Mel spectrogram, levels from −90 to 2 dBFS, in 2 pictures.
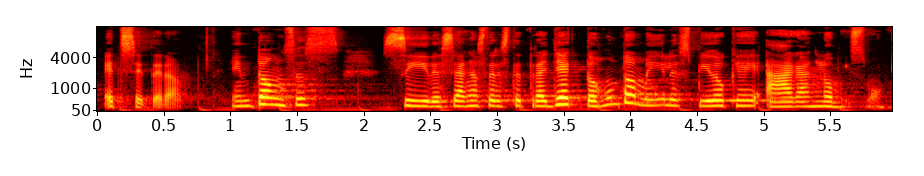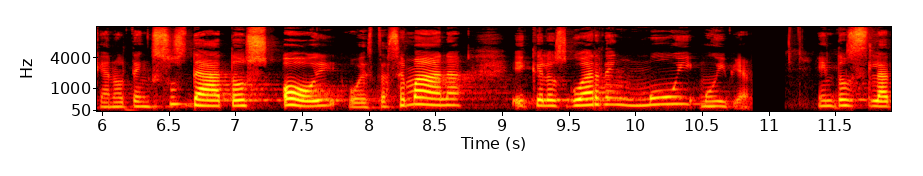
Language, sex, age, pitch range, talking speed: Spanish, female, 20-39, 205-260 Hz, 165 wpm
